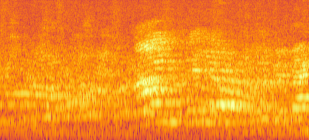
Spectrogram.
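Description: Children's voices talking and calling out, with a loud, high-pitched exclamation about a second in.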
